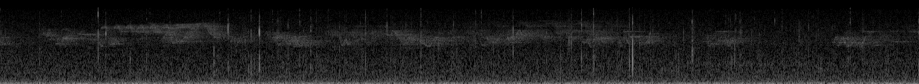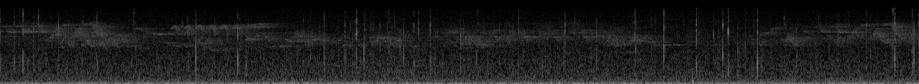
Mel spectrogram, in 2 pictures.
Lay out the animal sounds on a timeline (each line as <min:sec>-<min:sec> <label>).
0:00.0-0:18.4 Red-eyed Vireo (Vireo olivaceus)
0:00.7-0:02.2 Black-throated Blue Warbler (Setophaga caerulescens)
0:01.3-0:02.4 Chestnut-sided Warbler (Setophaga pensylvanica)
0:04.8-0:06.3 Black-and-white Warbler (Mniotilta varia)
0:09.0-0:10.3 Chestnut-sided Warbler (Setophaga pensylvanica)
0:10.4-0:11.9 Black-throated Blue Warbler (Setophaga caerulescens)
0:13.4-0:15.6 Ovenbird (Seiurus aurocapilla)
0:17.3-0:18.4 Chestnut-sided Warbler (Setophaga pensylvanica)
0:17.9-0:18.4 Black-and-white Warbler (Mniotilta varia)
